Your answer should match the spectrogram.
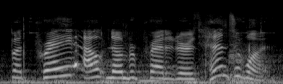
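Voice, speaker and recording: A woman voicing a small sheep villain in an animated film, anxious yet scheming. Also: high voice, moderate pace, faint music behind. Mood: insistent, scheming. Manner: explains her scheme outright.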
